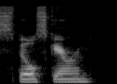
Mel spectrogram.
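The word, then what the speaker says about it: Svenskeren: Also, you mispronounce his name. It's Spill Skaren.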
